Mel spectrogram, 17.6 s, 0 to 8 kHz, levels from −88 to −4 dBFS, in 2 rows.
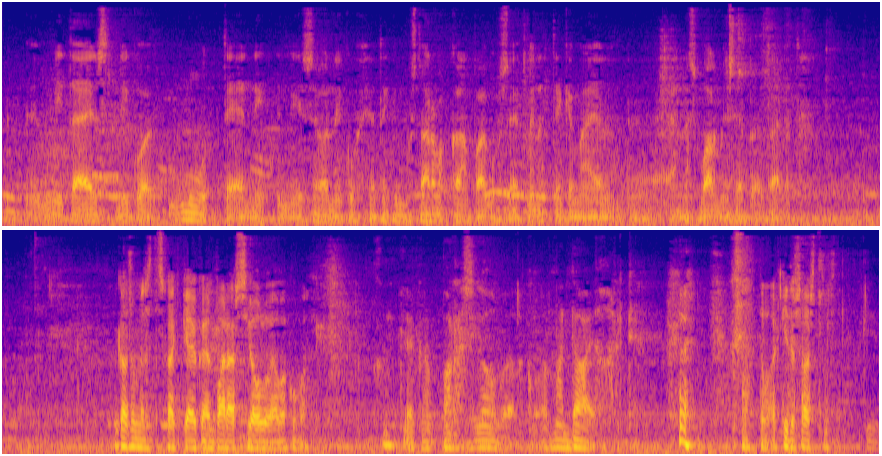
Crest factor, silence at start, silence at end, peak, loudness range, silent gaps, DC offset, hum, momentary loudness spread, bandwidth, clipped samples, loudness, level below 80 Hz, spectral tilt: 18 dB; 0 s; 0 s; -2 dBFS; 7 LU; none; under 0.1%; none; 15 LU; 8 kHz; under 0.1%; -20 LUFS; -32 dBFS; -7 dB/octave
